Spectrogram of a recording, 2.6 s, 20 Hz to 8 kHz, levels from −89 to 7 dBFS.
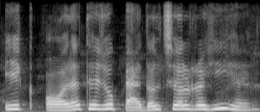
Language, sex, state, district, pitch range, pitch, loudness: Hindi, female, Bihar, Patna, 225-285 Hz, 265 Hz, -12 LUFS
